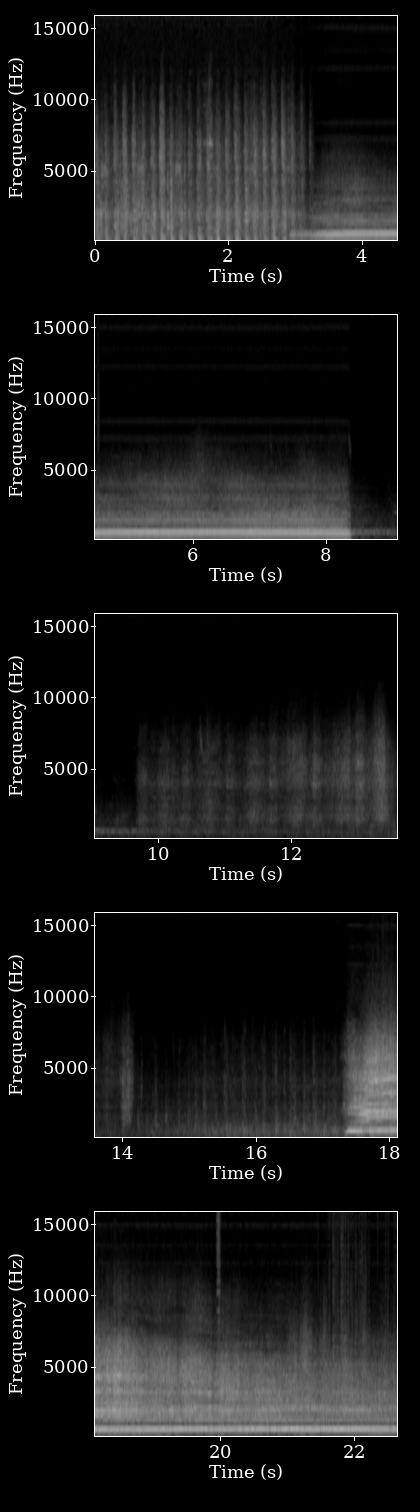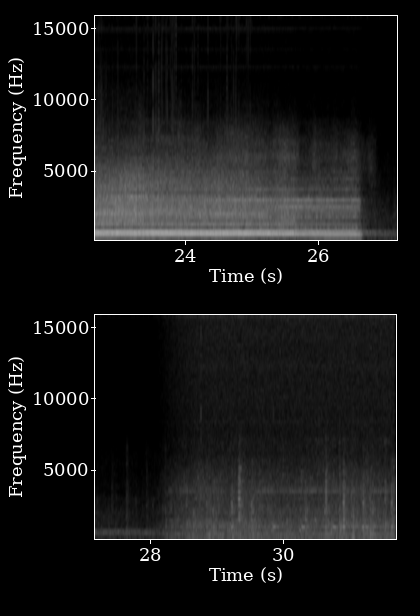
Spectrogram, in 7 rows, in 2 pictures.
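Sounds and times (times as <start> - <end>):
rushing steam from a steam locomotive: 0.0 - 8.6, 9.6 - 27.2, 28.1 - 31.7
steam train rumbling and hissing: 0.0 - 31.7
steam locomotive whistle blasts: 2.9 - 9.1, 17.4 - 27.0.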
